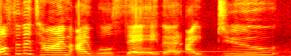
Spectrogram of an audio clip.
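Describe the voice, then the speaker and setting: Music plays in the background as a woman with an American accent speaks at a very slow pace. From South Jersey, near Philadelphia. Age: 20s. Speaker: YouTube vlogger. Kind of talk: casual chat. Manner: animated.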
